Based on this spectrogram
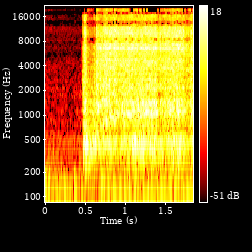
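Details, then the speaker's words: John Deere LT166 riding mower, 16 hp Briggs & Stratton V-twin, first start attempt: after a pause the starter spins fast, strong and even; no solenoid or starter motor issues. Normal starter cranking. "Oh yeah, that cranks beautifully. So no solenoid or starter motor issues."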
